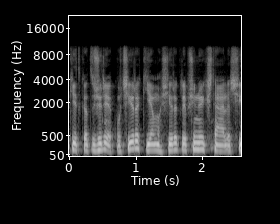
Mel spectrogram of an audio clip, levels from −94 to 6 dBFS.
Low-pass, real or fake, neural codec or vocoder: 9.9 kHz; real; none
